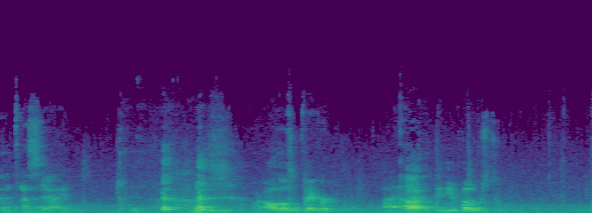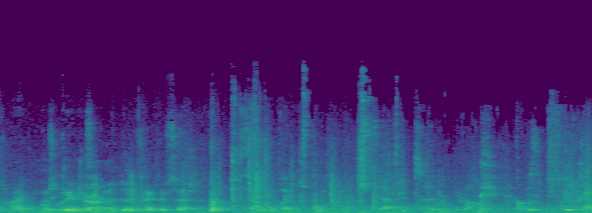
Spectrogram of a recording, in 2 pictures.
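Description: A man speaks calmly in a room with a slight echo.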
